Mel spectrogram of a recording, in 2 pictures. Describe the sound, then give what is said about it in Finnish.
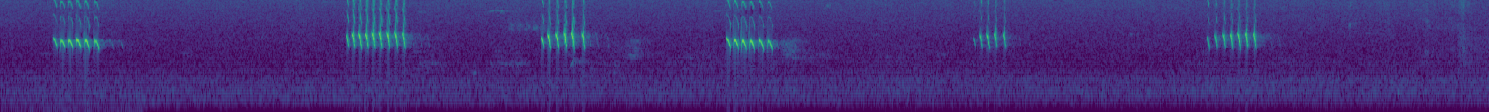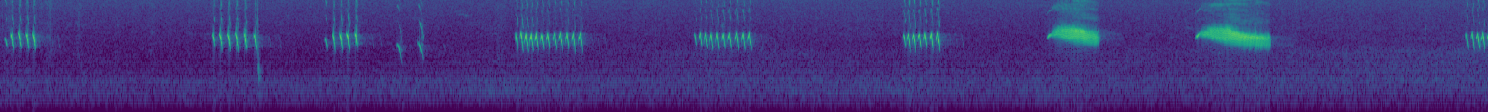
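A male greenfinch sings its twittering, wheezing song in short, bright bursts repeated every couple of seconds, clear over quiet background hiss, with no voices. “Pesimishalunsa koiras ilmaisee kauniilla, visertelevällä ja ryystäilyjä sisältävällä laulullaan, jota on jo tänäkin vuonna taas saatu kuulla.”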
